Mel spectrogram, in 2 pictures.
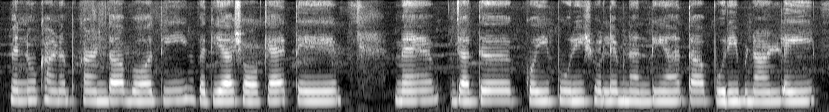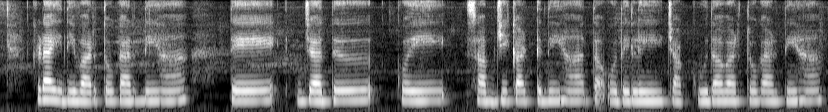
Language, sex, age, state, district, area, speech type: Punjabi, female, 18-30, Punjab, Shaheed Bhagat Singh Nagar, rural, spontaneous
